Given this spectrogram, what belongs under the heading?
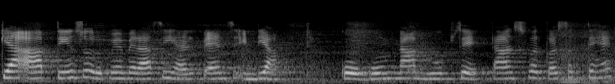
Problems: none marked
